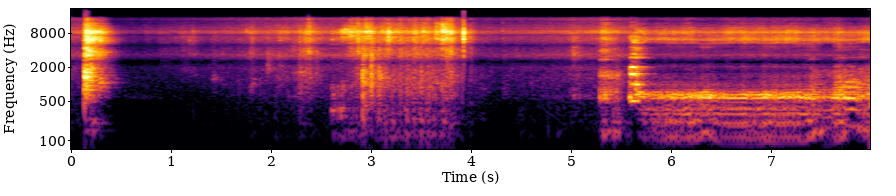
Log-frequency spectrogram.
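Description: A Labradoodle makes grumbling, talkative vocal noises while begging for its dinner.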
